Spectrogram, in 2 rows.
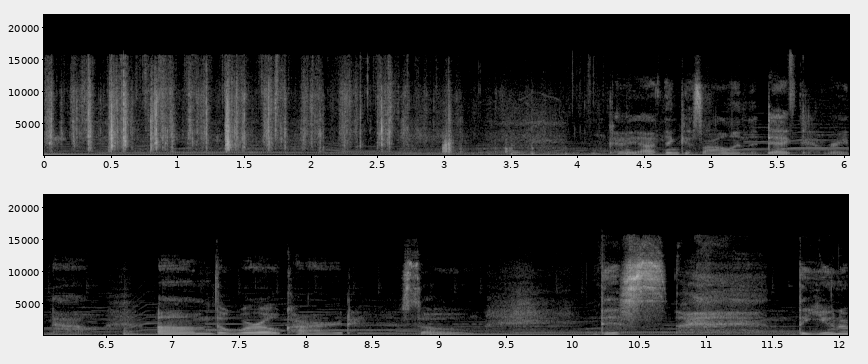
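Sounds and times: cards being shuffled: 0:00.0 - 0:03.7
soft background music: 0:00.0 - 0:12.0.

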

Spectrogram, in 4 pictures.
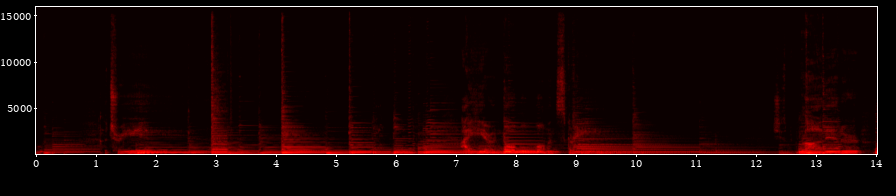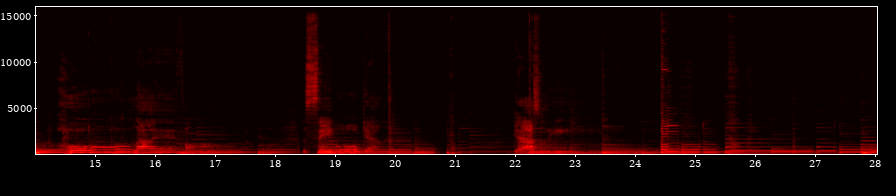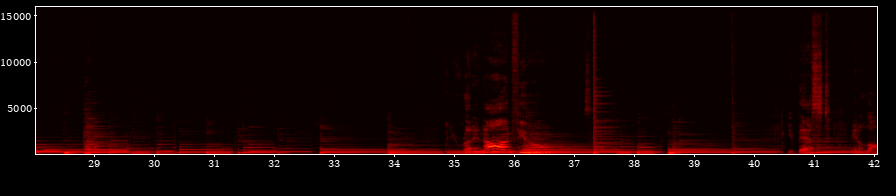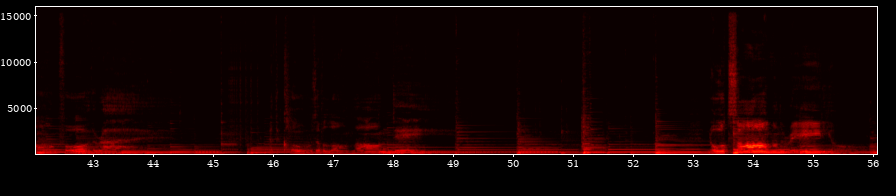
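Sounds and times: acoustic guitar chords: 0:00.0 - 0:56.0.

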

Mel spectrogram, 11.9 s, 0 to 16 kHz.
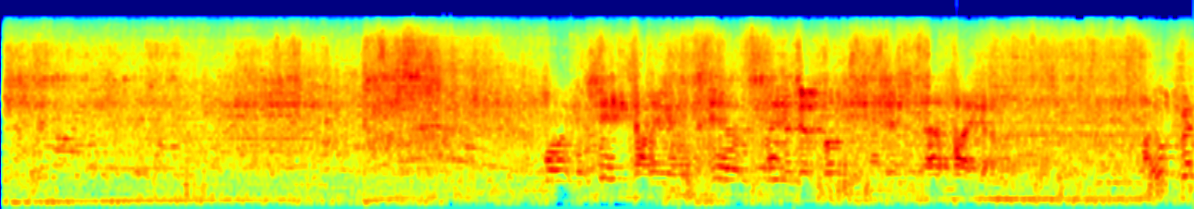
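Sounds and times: tank engine droning: 0:00.0 - 0:11.9.

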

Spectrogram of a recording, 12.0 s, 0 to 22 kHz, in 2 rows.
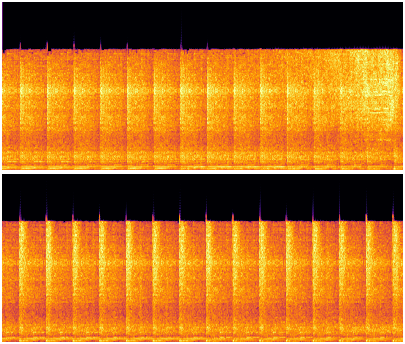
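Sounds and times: hardstyle electronic music: 0:00.0 - 0:12.0
rising noise sweep: 0:00.9 - 0:06.0.

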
